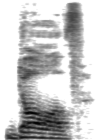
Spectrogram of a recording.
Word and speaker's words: Dov: Thanks for joining us today, Dov. Thank you, Peter. It's a pleasure to be here, and I'm going to help everybody out. My name is pronounced D-A-W-V, Dov. So okay, there's no E, and I have no E and no wings.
